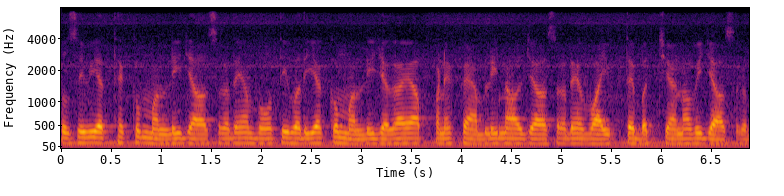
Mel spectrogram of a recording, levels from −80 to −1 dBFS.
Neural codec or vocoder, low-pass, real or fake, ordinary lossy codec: none; 7.2 kHz; real; none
